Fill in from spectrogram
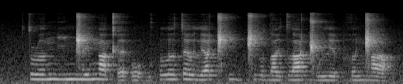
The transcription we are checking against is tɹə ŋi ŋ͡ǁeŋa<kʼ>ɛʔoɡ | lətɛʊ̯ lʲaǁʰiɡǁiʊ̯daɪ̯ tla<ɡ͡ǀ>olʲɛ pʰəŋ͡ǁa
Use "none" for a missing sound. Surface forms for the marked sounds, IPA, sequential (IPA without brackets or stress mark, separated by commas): kʼ, ɡ͡ǁ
